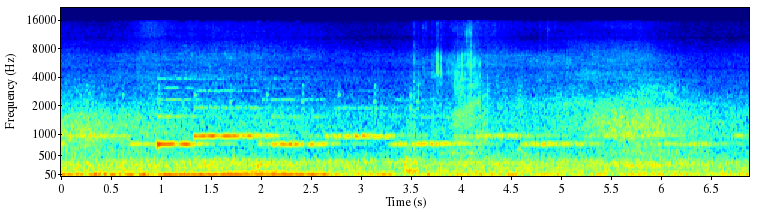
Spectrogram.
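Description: Japanese ambulance's two-tone siren alternating steadily between a high and a low note (pii-poo, pii-poo), heard from inside a car's cabin over the low rumble of the engine and road.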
